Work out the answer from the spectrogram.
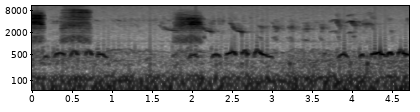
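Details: Wild barn owl nestlings, fed by their mother, make two loud rasping hisses early on, while other birds add soft repeated cooing notes and thin descending whistles in the background.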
